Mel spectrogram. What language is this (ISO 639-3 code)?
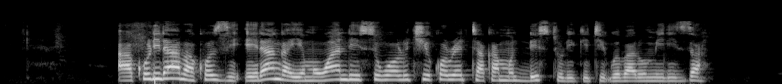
lug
